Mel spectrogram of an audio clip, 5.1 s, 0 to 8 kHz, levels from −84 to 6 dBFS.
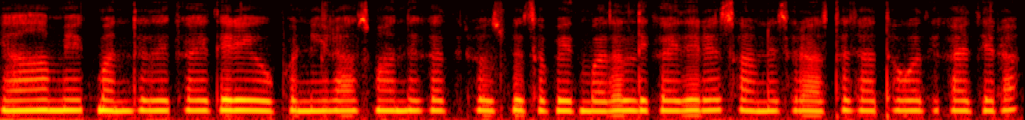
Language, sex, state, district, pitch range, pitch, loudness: Hindi, female, Jharkhand, Jamtara, 245-255 Hz, 250 Hz, -29 LUFS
